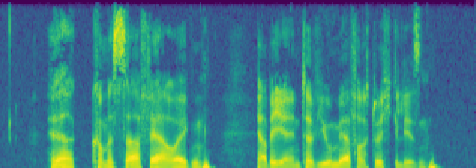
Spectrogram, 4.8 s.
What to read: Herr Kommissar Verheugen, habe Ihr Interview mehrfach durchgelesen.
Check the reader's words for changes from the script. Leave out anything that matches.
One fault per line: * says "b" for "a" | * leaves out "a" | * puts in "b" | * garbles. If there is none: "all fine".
all fine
